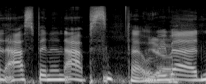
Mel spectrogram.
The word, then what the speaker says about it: apse: Am I pronouncing it right? APSE? – Yeah. Apse. – Yeah. Yeah. Mm-hmm. – I thought I put the definition. – Not to be mistaken for an asp.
